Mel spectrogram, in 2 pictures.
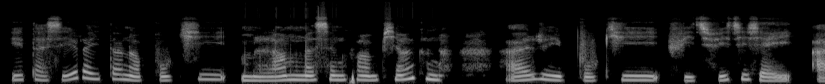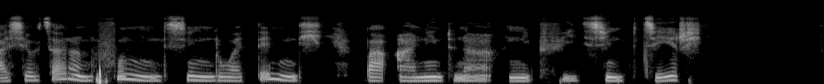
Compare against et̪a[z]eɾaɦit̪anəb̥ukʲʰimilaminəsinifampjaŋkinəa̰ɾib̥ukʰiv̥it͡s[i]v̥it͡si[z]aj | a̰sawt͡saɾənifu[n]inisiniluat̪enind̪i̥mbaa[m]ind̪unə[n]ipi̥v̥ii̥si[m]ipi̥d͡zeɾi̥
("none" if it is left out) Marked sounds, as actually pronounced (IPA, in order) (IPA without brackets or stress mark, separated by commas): z, i, z, n, n, n, n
